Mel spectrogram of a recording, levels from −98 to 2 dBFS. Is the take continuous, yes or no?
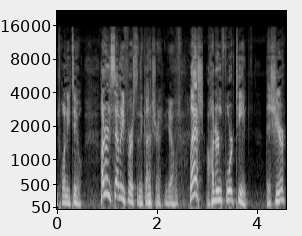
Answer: no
